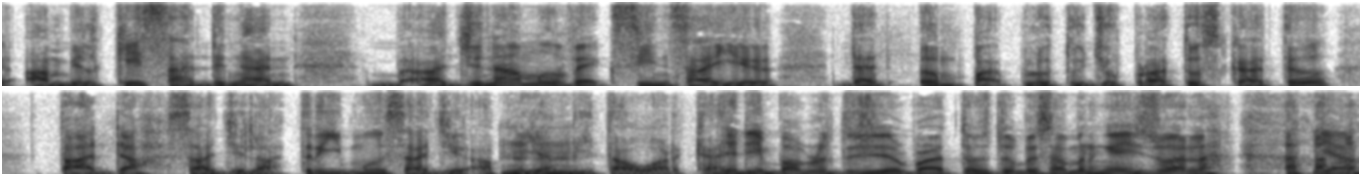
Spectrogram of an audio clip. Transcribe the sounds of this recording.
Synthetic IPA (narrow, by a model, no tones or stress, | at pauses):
ʔambɪlkesahdəŋãnəd͡ʒənamə̃vɛk̚sinsajədanəmpat̪̚pulʊht̪ud͡ʒʊhpəɾat̪ʊskəɾat̪ət̪adahsəaad͡ʒəlaht̪əɾimə̃saad͡ʒəʔapəjaŋdit̪awarka̰nd͡ʒadiəmpat̪̚pulʊt̪ud͡ʒʊpəɾat̪ʊst̪ubərsamadəŋanizuanlahjaŋ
